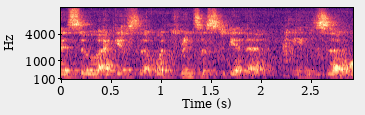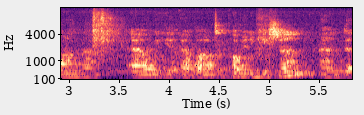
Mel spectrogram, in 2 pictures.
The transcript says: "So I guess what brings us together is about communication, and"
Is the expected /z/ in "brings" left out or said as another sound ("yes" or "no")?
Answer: no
